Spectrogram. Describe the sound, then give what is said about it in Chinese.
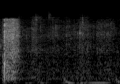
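Toilet paper pulled and torn from a roll in a toilet, starting with one loud, hissing rip of paper and trailing off into softer, scratchy rustling and a few faint low thumps. “这是抽抽卫生纸的声音”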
